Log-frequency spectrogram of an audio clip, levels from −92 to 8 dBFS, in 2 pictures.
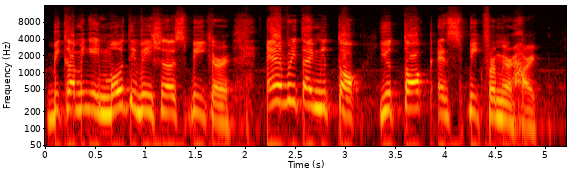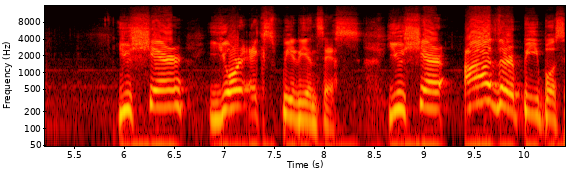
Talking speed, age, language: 130 wpm, 40-59, Filipino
